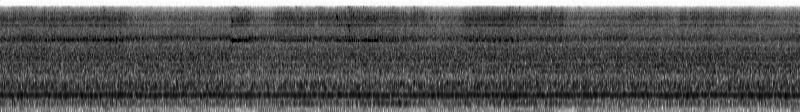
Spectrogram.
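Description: Metal lathe running steadily under power, its motor and gearing giving a steady whine with two strong low tones, as the cutting tool turns a shallow bevel on the end of a brass cap.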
